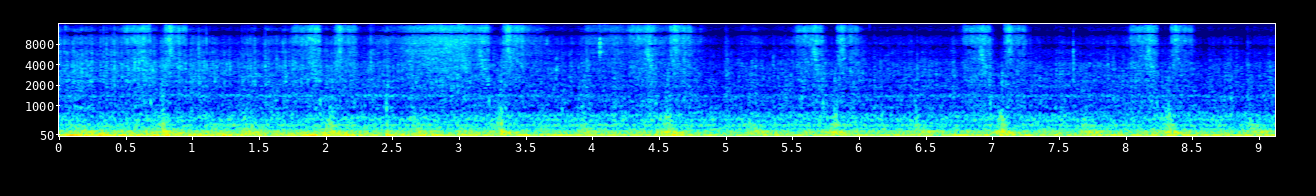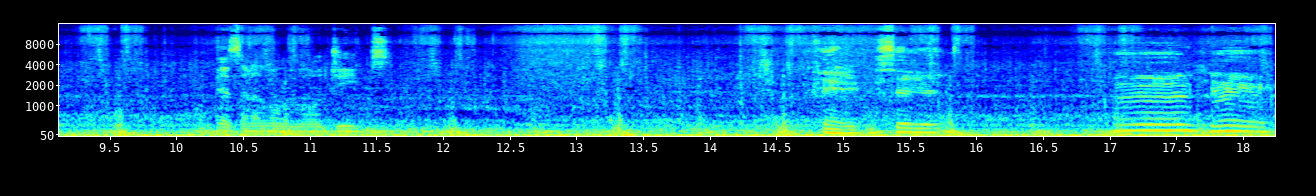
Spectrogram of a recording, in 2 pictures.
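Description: Windshield wipers sweep back and forth.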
